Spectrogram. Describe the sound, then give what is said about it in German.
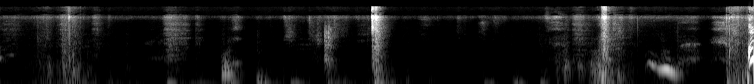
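A door is handled and shut: a series of soft thumps, clicks and rattles over several seconds, with a sharper knock midway and a firm closing thud at the end. “Ich mach kurz die Tür zu.”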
